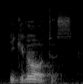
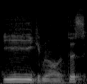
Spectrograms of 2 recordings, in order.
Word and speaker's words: ignotus: cases of the vowel before GN are actually pronounced short. Agnus, magnus, ignis, dignus, ignotus, not ignotus, dignus, ignis, magnus, and agnus, which, if you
